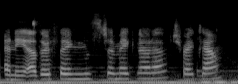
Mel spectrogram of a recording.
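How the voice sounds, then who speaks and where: A woman's voice: high voice, a little fast, fairly bright tone, soft background music. A woman running a tabletop game as master of ceremonies, with a playful, laughing, sarcastic way of talking.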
